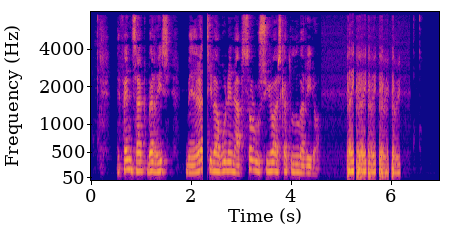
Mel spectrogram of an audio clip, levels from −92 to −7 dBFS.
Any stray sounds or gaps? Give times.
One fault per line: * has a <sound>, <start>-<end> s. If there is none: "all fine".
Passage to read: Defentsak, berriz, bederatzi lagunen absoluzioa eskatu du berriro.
* has a dropout, 2.2-2.3 s
* has a laugh, 5.1-6.2 s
